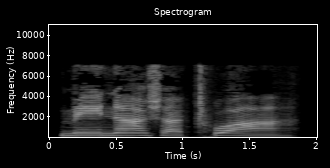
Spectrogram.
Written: menage a trois

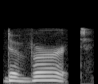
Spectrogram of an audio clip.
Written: divert

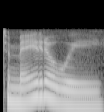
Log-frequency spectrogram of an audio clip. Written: tomatoey

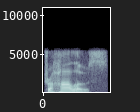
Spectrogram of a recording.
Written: trehalose

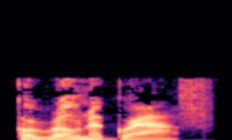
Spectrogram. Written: coronographic

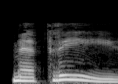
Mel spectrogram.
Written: maitrise

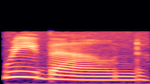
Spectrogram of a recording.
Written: rebound

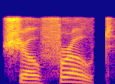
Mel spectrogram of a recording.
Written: shofroth

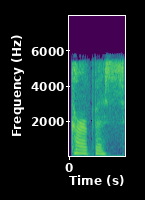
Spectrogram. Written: carpus

